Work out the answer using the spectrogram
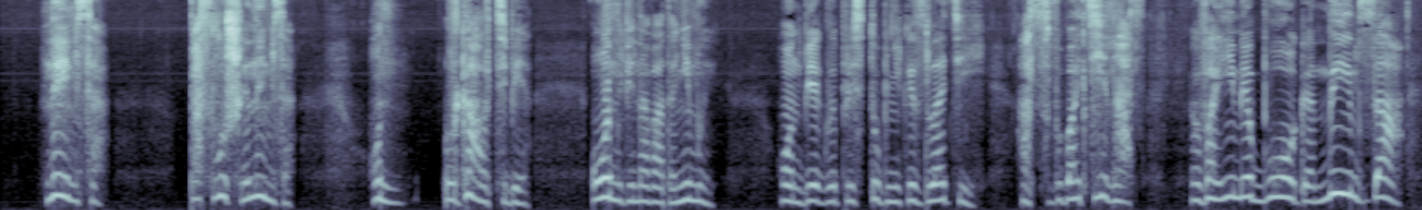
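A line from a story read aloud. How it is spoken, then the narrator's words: Fervently pleading whisper. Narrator (Russian): прошептал Андрюша, вкладывая в свой голос самую горячую мольбу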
